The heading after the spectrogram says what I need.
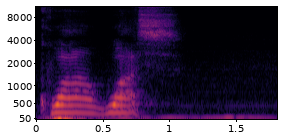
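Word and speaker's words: Qos: I believe it's pronounced Kwawas. And you know what?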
